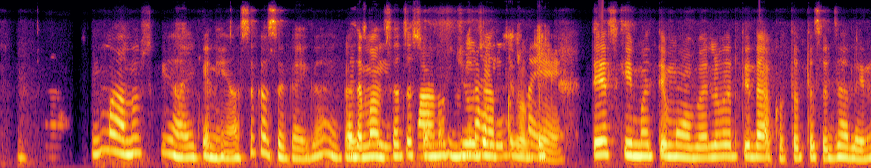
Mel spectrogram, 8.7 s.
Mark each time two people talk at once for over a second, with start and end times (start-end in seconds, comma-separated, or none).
3.5-5.4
